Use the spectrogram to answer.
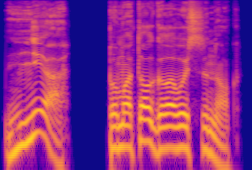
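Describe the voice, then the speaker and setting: A man's voice: medium pitch, very animated, a little slow, mellow, dry recording, studio quality. A man reading a storybook and voicing a sulky, stubborn young prince who grumbles and barks back at his father. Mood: sullen. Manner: grumbling, then barking back.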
